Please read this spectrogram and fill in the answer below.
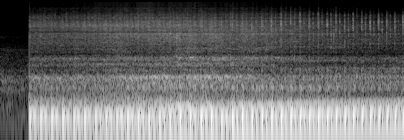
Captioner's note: engine roars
